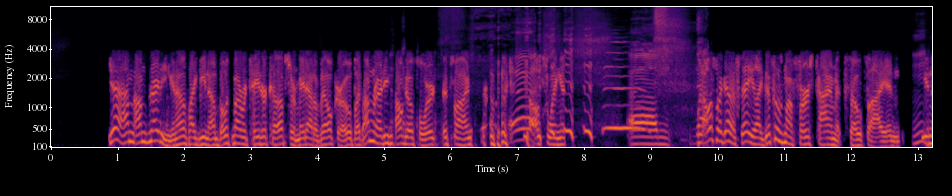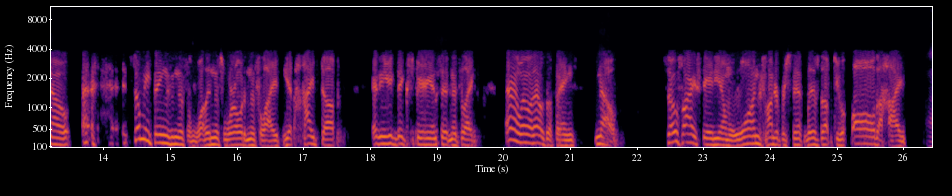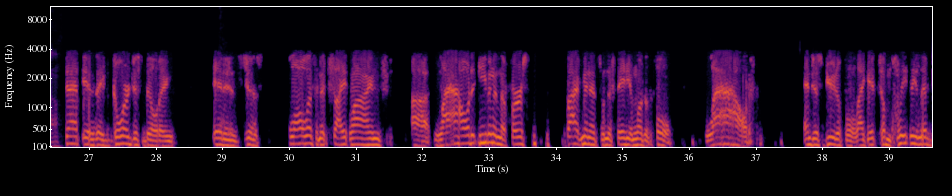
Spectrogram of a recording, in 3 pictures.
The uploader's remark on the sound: Live From SoFi. Via telephone from SoFi immediately after the Rams victory over the Panthers.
